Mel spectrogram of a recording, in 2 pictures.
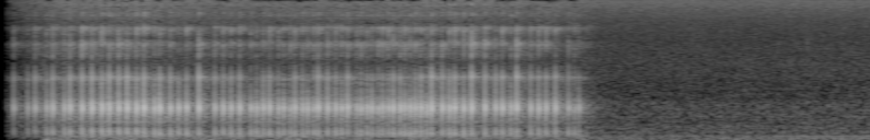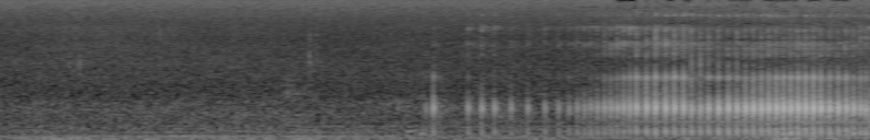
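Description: Loud rattling breath sounds alternating with quieter pauses, a pet snoring in its sleep.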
